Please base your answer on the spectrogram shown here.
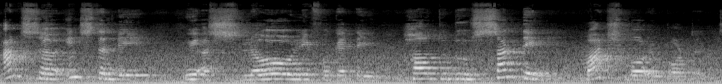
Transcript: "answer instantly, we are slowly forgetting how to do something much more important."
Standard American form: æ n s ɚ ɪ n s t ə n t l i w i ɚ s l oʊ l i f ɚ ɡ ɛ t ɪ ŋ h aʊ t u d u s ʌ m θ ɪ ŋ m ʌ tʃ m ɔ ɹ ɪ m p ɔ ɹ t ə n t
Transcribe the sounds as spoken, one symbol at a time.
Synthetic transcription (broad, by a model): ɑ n s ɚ ɪ n s t ə n t l i w i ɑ s l oʊ l i f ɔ ɡ ɛ t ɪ ŋ h aʊ t u d u s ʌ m t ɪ ŋ m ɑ tʃ m ɔ ɹ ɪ m p ɔ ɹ t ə n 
